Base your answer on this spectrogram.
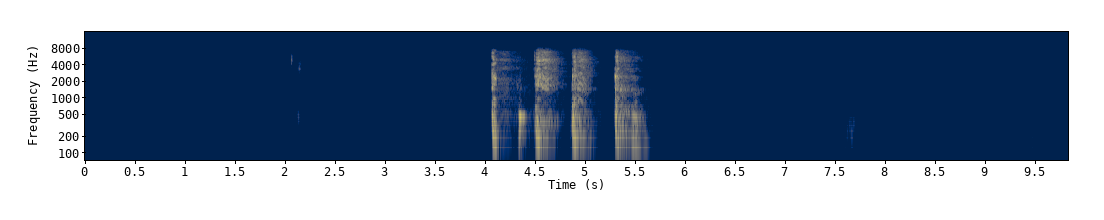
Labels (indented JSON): {
  "expert_labels": [
    {
      "quality": "ok",
      "cough_type": "unknown",
      "dyspnea": false,
      "wheezing": false,
      "stridor": false,
      "choking": false,
      "congestion": false,
      "nothing": true,
      "diagnosis": "healthy cough",
      "severity": "pseudocough/healthy cough"
    }
  ],
  "age": 25,
  "gender": "male",
  "respiratory_condition": false,
  "fever_muscle_pain": false,
  "status": "healthy"
}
